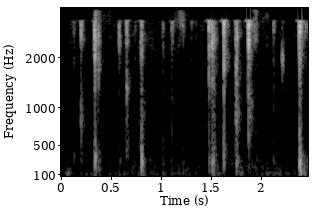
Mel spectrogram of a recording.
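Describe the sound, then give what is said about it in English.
Typing on a computer keyboard: a quick, irregular run of many light key clicks, fairly faint, with no voices. “I'll type this out here in the box.”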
